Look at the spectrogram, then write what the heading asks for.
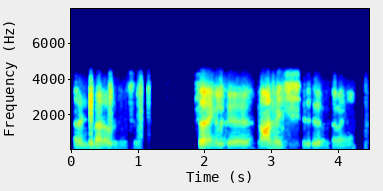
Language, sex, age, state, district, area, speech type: Tamil, male, 18-30, Tamil Nadu, Erode, rural, conversation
